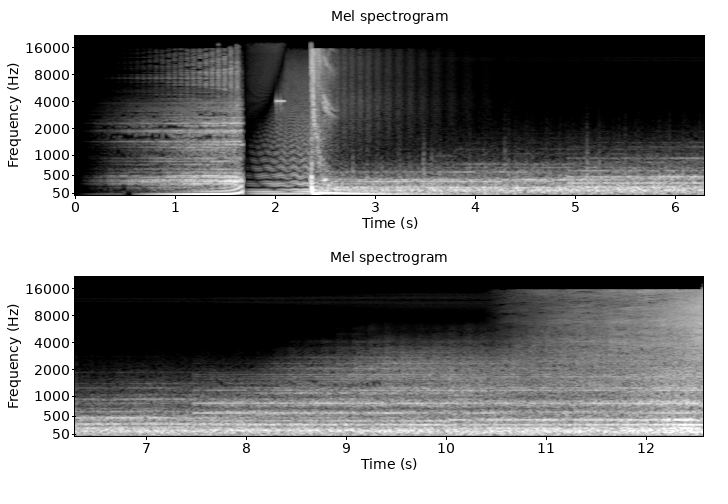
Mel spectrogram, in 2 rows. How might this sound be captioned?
WarpSpeedMediumGm94bpm
The spaceship launches into a mid-length warp speed, accompanied by a synth piece.
science-fiction, spaceship, atmosphere, music, futuristic, warp-speed, synth, medium, sci-fi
